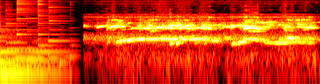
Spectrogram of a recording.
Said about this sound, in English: Have you ever heard a coyote sing? Did you know that coyotes are also called North America's song dogs? They communicate through unique howls, yips, and barks.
